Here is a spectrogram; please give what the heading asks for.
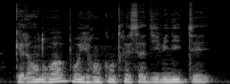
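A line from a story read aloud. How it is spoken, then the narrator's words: Plain. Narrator (French): dit Lord Henry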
